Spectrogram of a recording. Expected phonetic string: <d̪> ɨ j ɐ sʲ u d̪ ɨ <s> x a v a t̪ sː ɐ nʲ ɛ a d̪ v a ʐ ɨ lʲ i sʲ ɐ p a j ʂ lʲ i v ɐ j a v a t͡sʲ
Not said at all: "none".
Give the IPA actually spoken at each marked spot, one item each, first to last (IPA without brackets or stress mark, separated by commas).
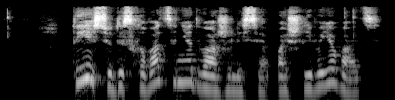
t̪, s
